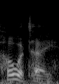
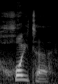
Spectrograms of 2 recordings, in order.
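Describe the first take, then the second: First: It is said unlike the spelling, ending 'tie'. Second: It is said the way it is spelled. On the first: The speaker calls it right. "is supposed to be pronounced Hoatai" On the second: The speaker calls it wrong. "It looks like it's spelled Hoita"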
